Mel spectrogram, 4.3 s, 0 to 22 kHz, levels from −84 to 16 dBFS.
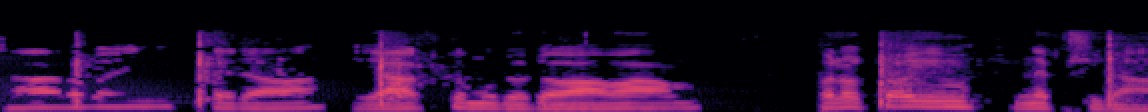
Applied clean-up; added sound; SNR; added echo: classical method spectral subtraction.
